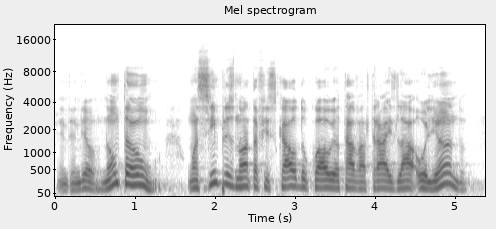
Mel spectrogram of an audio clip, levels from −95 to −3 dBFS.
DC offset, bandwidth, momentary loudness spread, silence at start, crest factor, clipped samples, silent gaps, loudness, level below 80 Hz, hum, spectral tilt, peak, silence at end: under 0.1%; 13 kHz; 8 LU; 0.05 s; 16 dB; under 0.1%; none; -41 LUFS; -80 dBFS; none; -5.5 dB/octave; -24 dBFS; 0.25 s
